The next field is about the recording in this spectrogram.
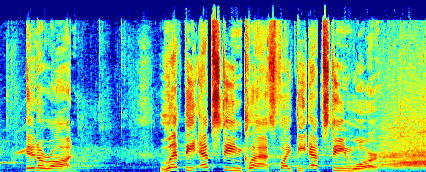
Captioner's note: cheer and applause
